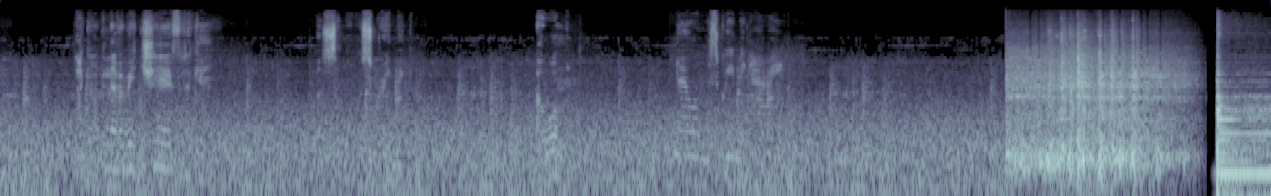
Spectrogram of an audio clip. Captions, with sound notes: Like I'd never be cheerful again. But someone was screaming. A woman. No one was screaming, Harry. (train drives into the distance) (horror sting)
